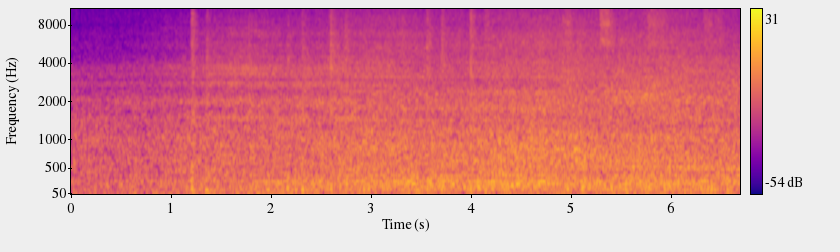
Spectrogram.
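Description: Electric commuter train running into a station, growing louder over the first few seconds as the cars draw alongside. The wheels clack over rail joints every second or so.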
